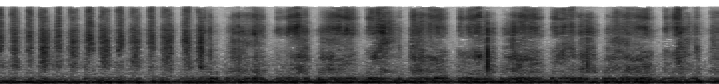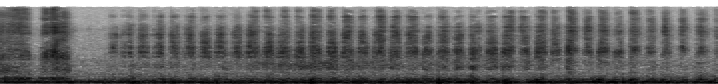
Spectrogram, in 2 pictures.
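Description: A small piece of red sandpaper is rubbed back and forth along the edge of a thin, solid black pebbled-leather Burberry handbag handle held in gloved hands during restoration. It makes a steady, rhythmic scratchy rasp that quickens into shorter, faster strokes about halfway through, over a constant low hum.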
